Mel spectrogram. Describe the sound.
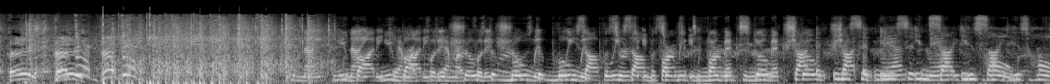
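Police gunfire in body camera footage at a home in New Mexico. A rapid, dense burst of many loud shots is followed by voices talking.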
